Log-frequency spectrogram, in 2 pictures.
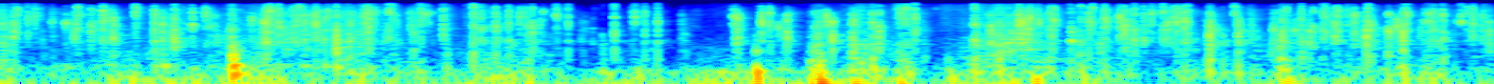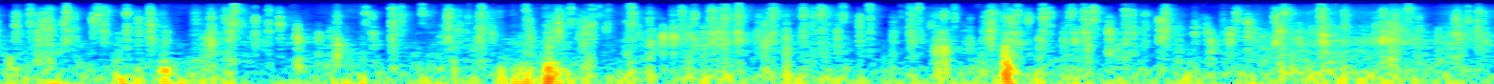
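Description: Hands in fingerless gloves lift, squeeze and crinkle clear inflated plastic air column cushion wrap, its long, hollow, air-filled tubes rustling against each other. A dense, steady bright crinkling runs throughout, broken by frequent short sharp snaps and crackles over a low rumbling undertone.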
